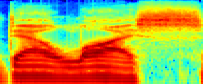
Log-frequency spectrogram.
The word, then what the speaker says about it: Dowlais: Dowlais is how it's pronounced.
